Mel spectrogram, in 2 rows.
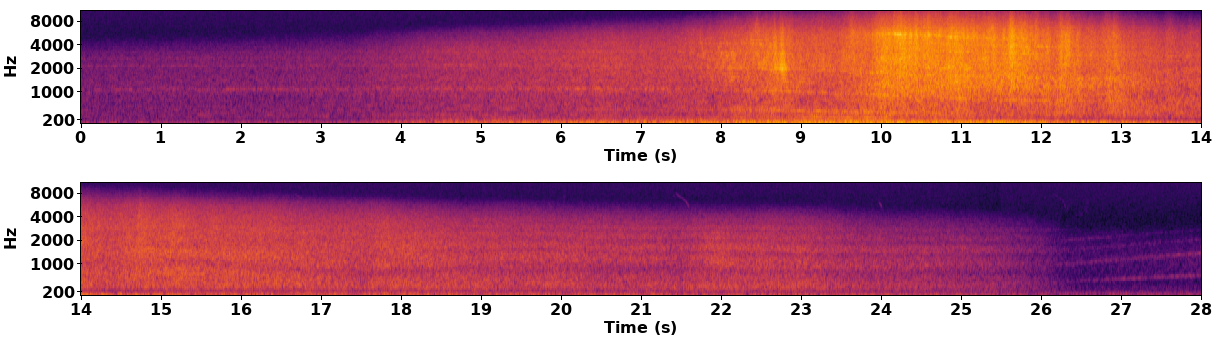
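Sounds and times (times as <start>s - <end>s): jet airliner roaring past: 0.0s - 28.0s
jet engine whine: 0.0s - 28.0s.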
